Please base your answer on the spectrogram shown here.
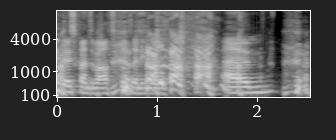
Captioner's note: laughs heartily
